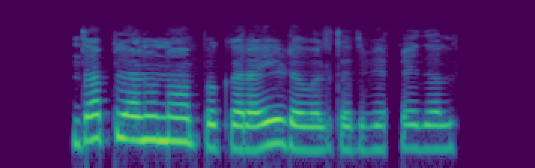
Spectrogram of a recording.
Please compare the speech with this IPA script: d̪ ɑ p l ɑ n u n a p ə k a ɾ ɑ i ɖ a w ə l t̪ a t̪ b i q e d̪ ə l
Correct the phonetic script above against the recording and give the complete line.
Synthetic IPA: d̪ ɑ p l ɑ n u n a p ə k a ɾ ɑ i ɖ a w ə l t̪ a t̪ b i q e d̪ ə l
